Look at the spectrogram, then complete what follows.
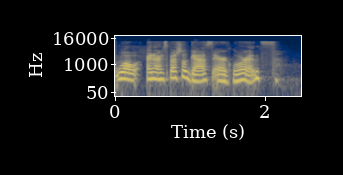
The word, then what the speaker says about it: Erick Lorinc: Um well, and our special guest, Eric Lawrence with us. Yeah, thanks for pronouncing it correctly.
